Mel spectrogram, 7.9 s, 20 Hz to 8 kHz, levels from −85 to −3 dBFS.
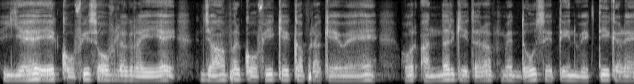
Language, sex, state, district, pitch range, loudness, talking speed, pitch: Hindi, male, Rajasthan, Jaipur, 115-135 Hz, -21 LUFS, 195 wpm, 125 Hz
